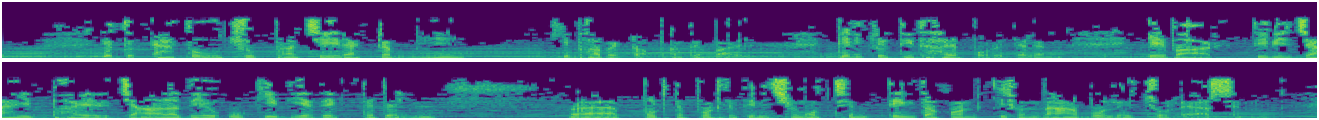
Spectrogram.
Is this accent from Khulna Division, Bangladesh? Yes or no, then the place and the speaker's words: yes; Khulna Division, Bangladesh; আমার গ্রামের বাড়ি চুয়াডাঙ্গা জেলার একটি গ্রামে।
